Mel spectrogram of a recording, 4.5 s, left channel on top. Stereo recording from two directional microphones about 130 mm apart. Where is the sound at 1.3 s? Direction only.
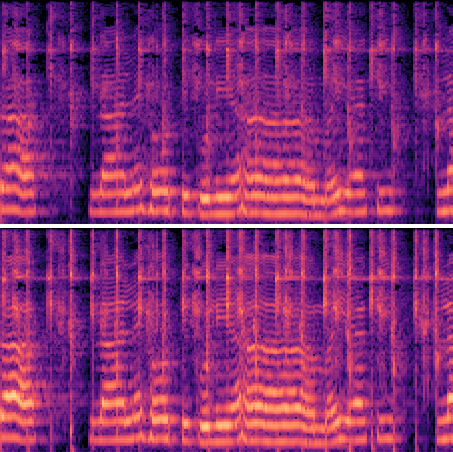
10° right (ahead or behind).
